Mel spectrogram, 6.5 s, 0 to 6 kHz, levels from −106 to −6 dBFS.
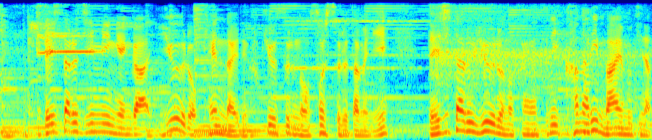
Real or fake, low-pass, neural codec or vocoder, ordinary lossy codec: real; 5.4 kHz; none; none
